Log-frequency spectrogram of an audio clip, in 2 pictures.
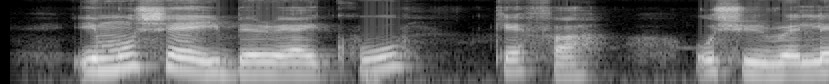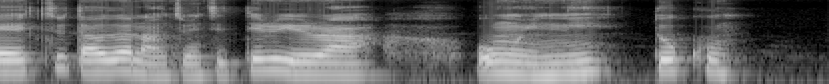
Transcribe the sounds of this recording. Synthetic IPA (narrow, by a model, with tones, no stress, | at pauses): i˨mũ˨˦ʃɛ˧i˨bɛ˨ɾɛ˨a˨i˨kʰu˨˦ | kɛ˦fa˨ | o˦ʃu˧˨i˨ɾɛ˨lɛ˦tu˦t̪a˦ʊ˦zã˦ndã˨ntwɛ̃˨nti˧t̪i˦ɾi˦i˧ɾa˧ | o˧hũ˧i˨nĩ˨˦to˦ku˦˨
